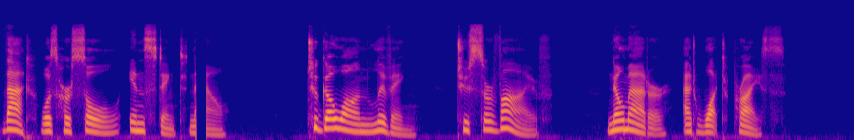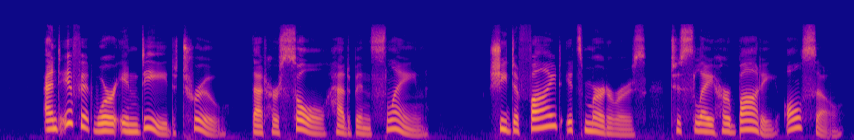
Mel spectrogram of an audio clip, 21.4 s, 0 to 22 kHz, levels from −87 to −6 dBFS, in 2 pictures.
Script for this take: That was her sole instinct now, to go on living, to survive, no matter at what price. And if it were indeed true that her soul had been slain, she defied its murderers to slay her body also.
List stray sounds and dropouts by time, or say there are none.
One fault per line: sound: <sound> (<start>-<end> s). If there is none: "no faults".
sound: dropout (2.4-2.6 s)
